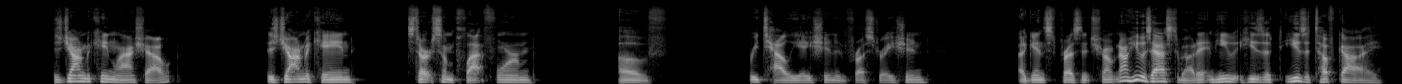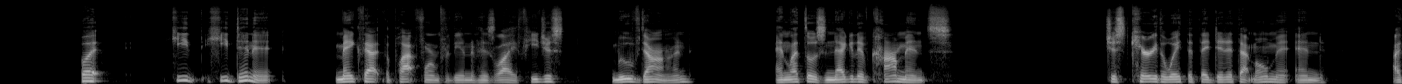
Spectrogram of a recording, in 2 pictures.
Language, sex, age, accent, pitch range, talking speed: English, male, 20-39, American, 100-130 Hz, 145 wpm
